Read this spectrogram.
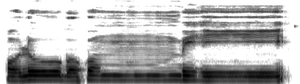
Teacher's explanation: اخفاء شفوی میں جو ہے ہم ہمارے ہونٹوں کو ٹائٹلی پریس نہیں کریں گے، ٹھیک ہے، لیکن ہمارے ہونٹ آپس میں ملیں گے، 2 ہونٹ ہمارے آپس میں ملیں گے، لیکن ہم جو ہے ٹائٹلی پریس نہیں کریں گے ایک دوسرے کو۔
